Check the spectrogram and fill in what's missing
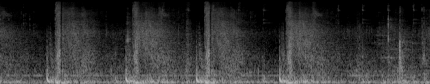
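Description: Weapon fire in the online shooter Rocket Arena: four punchy shots with booming tails, evenly spaced under a second apart, loud and close.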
